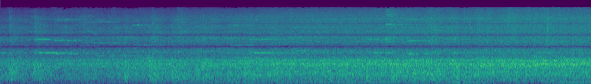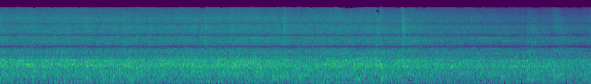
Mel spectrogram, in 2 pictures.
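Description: Local electric multiple-unit train rolling slowly into a station platform, its motors and wheels on the rails rumbling steadily. The noise grows louder over the first several seconds as the train comes closer, then holds.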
